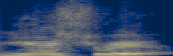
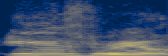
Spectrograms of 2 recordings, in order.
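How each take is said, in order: First: The word begins with a 'y' sound. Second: The word begins with an 'i' vowel sound. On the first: The speaker calls it right. "It was Yisrael" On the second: The speaker calls it wrong. "There is no I in Hebrew"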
